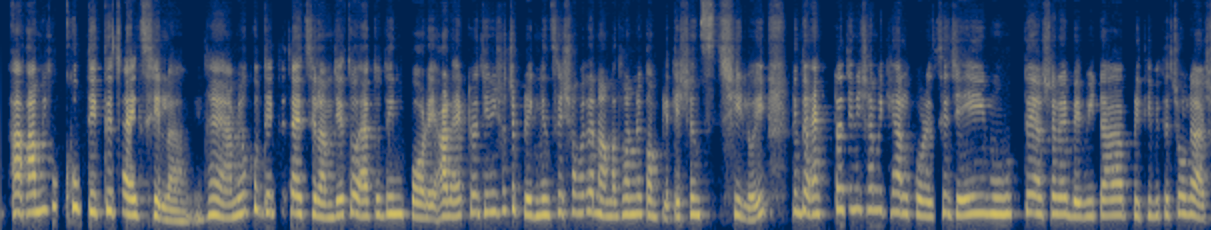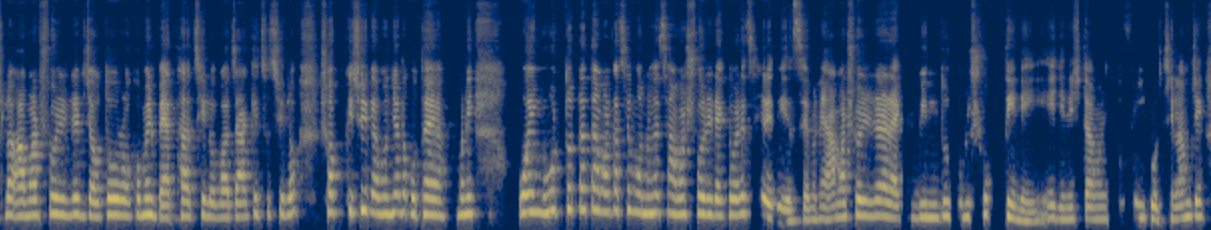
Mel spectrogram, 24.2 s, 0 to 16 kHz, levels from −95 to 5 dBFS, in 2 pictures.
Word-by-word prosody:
আ - - +8 0.2
আমি 305 +3 +5
খু - - +1
খুব 380 -2 +5
দেখতে 300 +2 +4
চাইছিলাম। 245 - +4 0.2
হ্যাঁ, 255 -2 +4
আমিও 255 +6 +2
খুব 350 - 0
দেখতে 290 +1 -5
চাইছিলাম 265 -5 +4
যেহেতু 255 +3 +3
এতদিন 260 +2 +3
পরে। 215 -3 +2
আর 235 - +6
একটা 250 +4 -6
জিনিস 295 +1 0
হচ্ছে, 335 +1 -2
প্রেগনেন্সির 255 +2 +2
সময় 290 -1 -4
তো - - +2
নানা 235 -1 0
ধরনের 260 +1 +2
কমপ্লিকেশনস 235 +2 -1 0.2
ছিলই। 235 -6 0 0.3
কিন্তু 300 0 +1
একটা 275 +4 -3
জিনিস 335 0 -3
আমি 330 - -2
খেয়াল 290 -2 0
করেছি 235 +2 0
যেই 255 +2 +5 0.2
মুহূর্তে 270 +2 +2
আসলে 265 0 0
বেবি 225 +1 +2
টা 245 - +1 0.2
পৃথিবীতে 240 +1 -4
চলে 265 -2 +1
আসলো, 215 +6 -4
আমার 245 +1 0
শরীরের 260 -1 +1
যত 225 +1 -3 0.2
রকমের 250 +2 +1
ব্যাথা 205 +3 -1
ছিল, 250 -1 -3
বা 215 - 0
যা 220 - +1
কিছু 260 0 -7
ছিল, 260 -1 -4 0.4
সবকিছুই 295 +2 0
কেমন 270 -1 +1
যেন 290 0 -3
কোথায়, 260 -1 +3 0.2
মানে 260 +1 +3 0.5
ওই 290 - +4
মুহূর্তটা 325 +4 -1
তো - - -4
আমার 300 -1 -2
কাছে 310 +1 -4
মনে 275 -1 +1
হয়েছে, 285 +1 -5
আমার 260 0 -1
শরীর 265 -2 +2
একেবারে 255 +2 0
ছেড়ে - - +1
দিয়েছে। 160 - -4
মানে 185 +1 -7
আমার 220 +2 -3
শরীরে 240 -1 +1
আর - - 0
এক 200 - -9 0.2
বিন্দুর 215 +2 -2
কোন 215 - -8 0.2
শক্তি 255 -3 -3
নেই। 150 -2 -5 0.2
এই - - -4
জিনিসটা 185 +1 -6
আমি 185 - -8
খুব 440 - -31
ফিল 215 -2 -6
করছিলাম 195 +2 -5
যে, - - +1
255 Hz, 205 wpm, -22 LUFS, 230-280 Hz, 0.5 s, আ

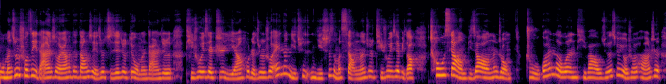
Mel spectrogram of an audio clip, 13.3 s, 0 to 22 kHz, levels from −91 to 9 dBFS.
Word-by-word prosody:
我 230 - +3
们 220 +1 +4
就 320 +5 +2
说 300 -2 +3
自 300 - -4
己 275 - +2
答 205 - -1
案 220 - +1
的 230 - -2
时 240 - -2
候， 215 - +3
然 210 +1 +2
后 235 - -3
他 250 0 -3
当 230 0 +1
时 250 - -5
也 195 - 0
就 230 +5 -1
直 225 -3 -8
接 215 +2 +1
就 235 0 0
对 230 +2 -3
我 215 - 0
们 180 0 -6
答 190 - -3
案， 185 +1 -3
就 205 - -2
是 200 0 0 0.3
提 215 - -5
出 230 +3 0
一 235 - +4
些 235 -1 +3
质 230 +1 -5
疑 185 -3 -5
啊， 185 0 +1
然 200 +2 -1
后 - - -13
或 250 - +1
者 205 -5 -1
就 220 +5 -3
是 220 - +1
说： 245 +2 +2
“诶， 315 +7 -1
那 380 - -2
你 230 - -1
去 275 +8 -7
你 210 -4 0
是 195 +11 -5
怎 265 - -2
么 200 - -1
想 205 -4 -1
的 175 - -7
呢？” 200 - -1
就 255 +3 -4
是 250 - -6
提 225 -2 -6
出 255 +4 -3
一 255 - -1
些 255 0 +3
比 225 -3 -6
较 210 +1 +4 0.3
抽 320 0 +5
象、 310 - +4
比 195 - -7
较 235 -1 +5
那 235 +3 -2
种 205 -5 0 0.3
主 205 -5 -4
观 305 - 0
的 280 -7 +4
问 235 -1 +2
题 225 -1 -6
吧。 220 -1 +1
我 200 - 0
觉 210 +2 -5
得 260 - +2
就 320 +3 -5
有 225 -8 +1
时 225 - -5
候， 230 +1 -1
好 230 -3 -5
像 200 +3 -2
是 270 +1 +1
225 Hz, 375 characters per minute, -20 LUFS, 205-250 Hz, 0.3 s, 抽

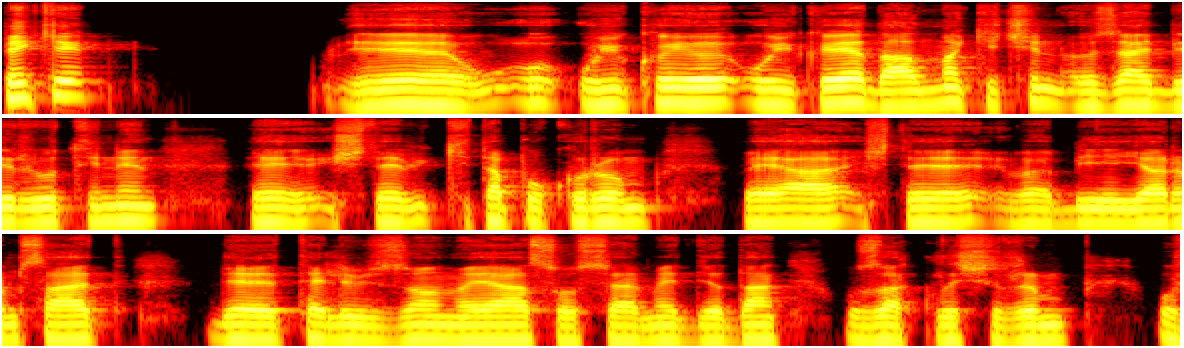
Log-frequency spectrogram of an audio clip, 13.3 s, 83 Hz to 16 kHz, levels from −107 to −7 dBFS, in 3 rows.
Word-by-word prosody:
Peki, 190 +2 +4 0.9
eee, 130 +1 +3
u 140 +3 -4
uykuyu 140 +1 +4
uykuya 140 +1 +4
dalmak 125 +3 +2
için 140 +2 -4
özel 120 +1 0
bir 125 -1 +1
rutinin, 125 +2 -1 0.3
eee, 120 -1 -1
işte, 120 +2 -4
kitap 125 -1 -3
okurum 120 0 0 0.4
veya, 115 +1 +3
işte, 120 +1 -2
va 110 -1 -5
bir 115 -1 +1
yarım 115 0 +1
saat, 115 0 +1 0.3
eee, 115 -1 +2
televizyon 115 0 -1
veya 115 0 +3
sosyal 110 0 -3
medyadan 110 +1 -2 0.2
uzaklaşırım. 110 0 -2 0.3
O - - -4
120 Hz, 120 wpm, -26 LUFS, 115-130 Hz, 0.9 s, Peki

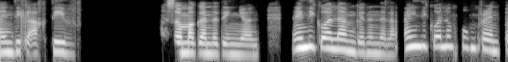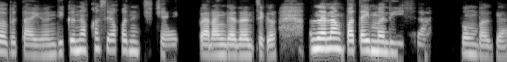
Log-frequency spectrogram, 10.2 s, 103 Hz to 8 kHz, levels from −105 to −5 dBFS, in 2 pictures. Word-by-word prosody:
hindi 210 +1 0
ka - - -2
active, 205 -4 -2 0.9
so, 210 -1 +3
maganda 195 -1 +2
din 185 -1 -3
'yun, 175 -1 -4 0.4
ay 275 - +8
hindi 300 +1 +8
ko 285 - +5
alam, 250 -5 +2
gano'n 200 -1 -5
na 185 - -8
lang - - -14
ay 305 - +6
hindi 315 0 +3
ko 315 - 0
alam 310 0 0
kung 285 -2 -5
friend 240 -5 -2
pa 215 -2 -5
ba 205 - -10
tayo 175 -2 -7
hindi 205 +3 -12
ko 240 - -1
na 240 0 -2
kasi 260 -3 -7
ako 235 -1 -7
nagche-check, 180 -5 -10 0.2
parang 175 0 +1
gano'n 175 0 0
siguro, 170 - -5 0.4
ano 270 - +8
lang 270 0 +6
patay 235 0 +3
malisya 205 -5 -3 0.3
kumbaga, 165 -5 -8
210 Hz, 220 wpm, -22 LUFS, 185-250 Hz, 0.9 s, ay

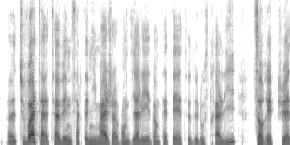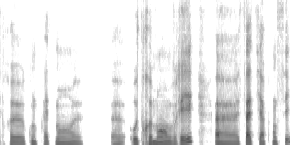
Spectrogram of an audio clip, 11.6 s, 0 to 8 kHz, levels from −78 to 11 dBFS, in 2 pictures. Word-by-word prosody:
heu, 130 0 -1
tu 130 - -4
vois, 195 +8 +11
tu 160 - -3
as 140 -4 +4
tu 130 - -4
avais 140 0 +4
une 135 -1 -1
certaine 135 0 -3
image 145 +1 +3
avant 130 0 -2
d'y 125 +2 -2
aller 135 +1 +1
dans 120 -2 -4
ta 125 +2 -6
tête 135 +1 -3
de 120 0 -6
l'Australie, 125 - -2 0.3
ça 150 - +3
aurait 125 0 +2
pu 145 - 0
être, 135 0 0
heu, 120 0 -3
complètement, 135 +3 -6
heu, 120 0 -9 0.6
heu, 110 -1 -10
autrement, 130 +3 -1
en 125 -1 -2
vrai. 145 - 0 0.4
Heu, 115 -1 -1
ça 145 0 +7
tu - - -15
y 125 - +2
as 120 - -2
pensé? 115 -3 -9
130 Hz, 180 wpm, -25 LUFS, 120-140 Hz, 0.6 s, vois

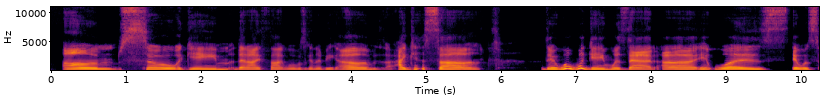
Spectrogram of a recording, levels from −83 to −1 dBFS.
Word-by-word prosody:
Um, 165 +1 +3
so 180 +1 -1
a 155 - -3
game 140 -3 -2
that 125 +1 -1
I 120 0 0
thought 120 -3 -7
was 110 0 -10
gonna 105 -2 -8
be, 100 -2 -9
um 130 -2 -1 0.2
I 170 - +4
guess, 285 - -4
uh, 130 -6 +3 0.8
there 220 +10 +2
What 335 +7 +4
what 390 -1 +4
game 140 -4 -1
was 115 -3 -4
that? 100 -3 +1
Uh, 130 +1 +1
it 185 +3 -5
was 160 -6 +1
it 160 - +4
was, 160 -2 -2
140 Hz, 145 wpm, -25 LUFS, 120-165 Hz, 0.8 s, I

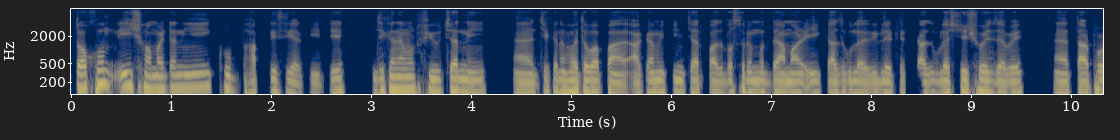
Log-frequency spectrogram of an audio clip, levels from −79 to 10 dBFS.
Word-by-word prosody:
তখন 150 +5 +5 0.2
এই 165 - +5
সময়টা 135 0 +2
নিয়েই 150 +2 +2
খুব 140 -2 0
ভাবতেসি 105 +1 -4
আর 90 - -6
কী 100 - -8
যে 115 - -1 0.4
যেখানে 130 +3 +3
আমার 130 0 +2
ফিউচার 120 0 +2
নেই, 110 - 0 0.4
অ্যা 105 - 0 0.2
যেখানে 115 0 -1
হয়তোবা 110 0 +4
পা 105 - +3 0.2
আগামী 110 +2 +1
৩, 110 -1 +1
৪, 110 -1 +1
৫ 105 -1 0
বছরের 110 0 0
মধ্যে 110 0 -1
আমার 105 0 +2
এই 105 - -1
কাজগুলা 105 +1 0
রিলেটেড 105 0 -2
কাজগুলা 105 +1 0
শেষ 115 -2 +2
হয়ে 110 -2 +4
যাবে। 105 0 +2 0.4
অ্যা 105 - -1 0.2
তারপর 105 +3 +3
110 Hz, 190 wpm, -21 LUFS, 105-120 Hz, 0.4 s, তখন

